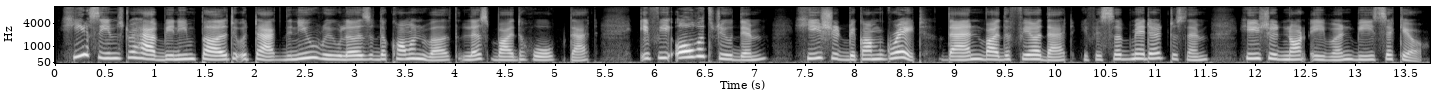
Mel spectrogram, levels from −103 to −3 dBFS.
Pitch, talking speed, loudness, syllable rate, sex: 245 Hz, 190 wpm, -20 LUFS, 4.9 syllables/s, female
